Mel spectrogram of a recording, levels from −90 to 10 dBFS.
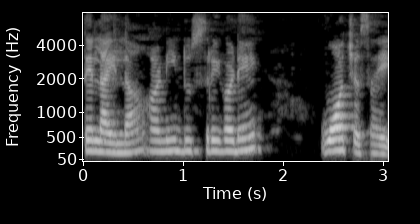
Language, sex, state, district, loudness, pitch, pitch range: Konkani, female, Goa, North and South Goa, -19 LUFS, 215 Hz, 195-220 Hz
